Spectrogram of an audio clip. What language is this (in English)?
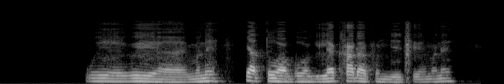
Bangla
